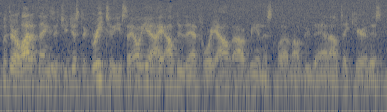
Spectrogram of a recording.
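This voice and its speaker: A man telling a seminar testimonial as an animated storyteller who chuckles at his own jokes. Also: mid-range voice, fast talker. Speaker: seminar attendee giving a testimonial. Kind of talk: spoken testimonial. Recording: hissy background noise.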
